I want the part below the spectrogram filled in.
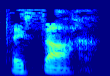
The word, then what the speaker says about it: Pesach: This word, Passover, the Hebrew word, if I pronounce this correctly, is Pesach.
